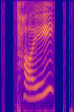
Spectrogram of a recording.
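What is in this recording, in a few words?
"teoi2", Cantonese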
